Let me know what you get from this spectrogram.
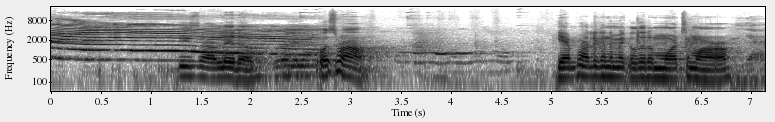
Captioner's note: screaming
